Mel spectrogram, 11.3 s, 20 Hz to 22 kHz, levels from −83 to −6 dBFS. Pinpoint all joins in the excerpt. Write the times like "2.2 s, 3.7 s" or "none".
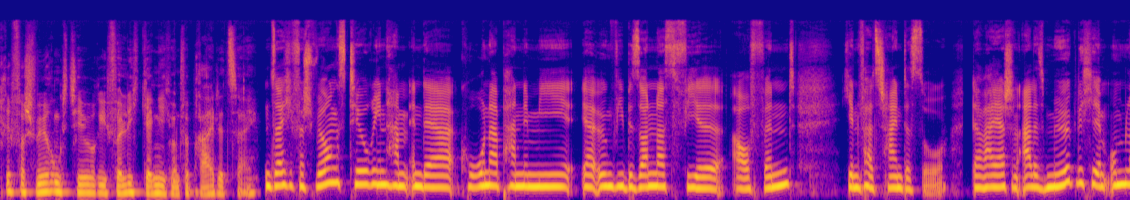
2.6 s, 9.6 s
